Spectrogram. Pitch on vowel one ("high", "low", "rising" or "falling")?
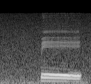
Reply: low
